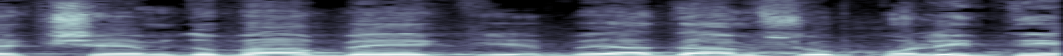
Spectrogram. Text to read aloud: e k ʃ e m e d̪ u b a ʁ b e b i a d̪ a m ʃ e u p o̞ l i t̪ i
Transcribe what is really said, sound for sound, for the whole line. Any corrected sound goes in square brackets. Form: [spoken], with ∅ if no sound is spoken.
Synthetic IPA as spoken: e k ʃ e m e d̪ u b a ʁ b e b [e] a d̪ a m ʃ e u p o̞ l i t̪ i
